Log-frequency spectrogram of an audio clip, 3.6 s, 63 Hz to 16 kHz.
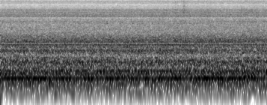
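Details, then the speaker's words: Prunus Boaray 3000D ventilator air compressor during installation and calibration: steady mechanical hum and hiss as it runs and builds pressure to about 395 kPa (around 4 bar). "tunggu sampai running perhatikan tekanan di sini nanti di sini muncul tekanan ini masih n dia pindah Teran nah ini dia lagi running tekanan sampai kurang lebih 395 KPA atau ee sekitar 4 bareng"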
